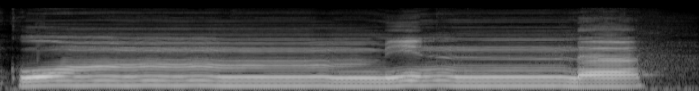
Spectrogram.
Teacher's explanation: ada mim mati bertemu dengan mim, hukum tajwidnya idgham mimi, yaitu mim yang pertama langsung masuk kedua dan ditahan suara umnya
